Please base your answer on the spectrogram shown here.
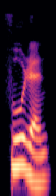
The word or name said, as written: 夫人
